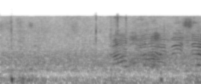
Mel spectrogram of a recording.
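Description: A football kicked hard: one dull thump just at the start. From about a second in, high-pitched voices call out over the pitch.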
